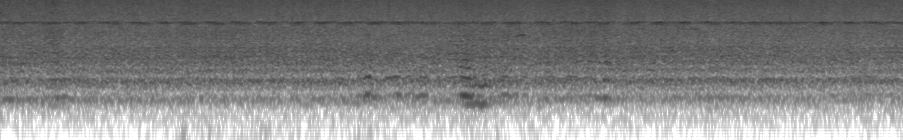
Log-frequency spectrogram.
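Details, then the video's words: Continuous swarm-like drone of bees, a thick even hum with layered overtones; a few individual bees fly close around the middle, making short louder buzzes that rise and fade. "bees therapy relaxing natural buzzing sound"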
